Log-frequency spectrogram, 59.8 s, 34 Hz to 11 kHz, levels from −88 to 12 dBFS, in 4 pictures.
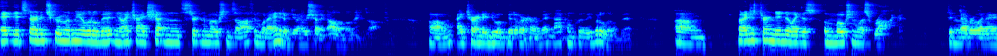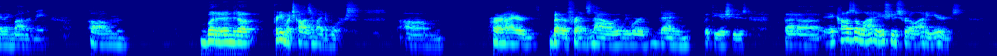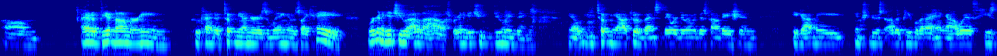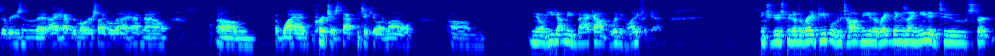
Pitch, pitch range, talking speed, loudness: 130 Hz, 120-155 Hz, 205 wpm, -42 LUFS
